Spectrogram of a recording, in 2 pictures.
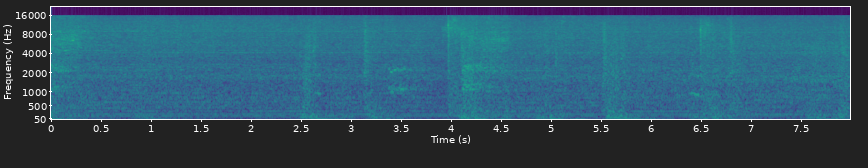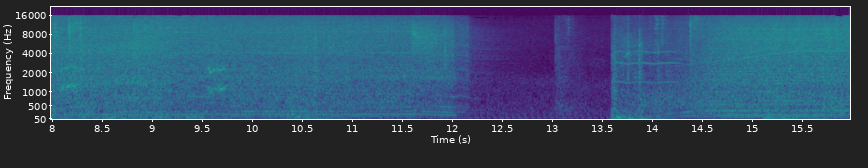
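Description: A car engine drones steadily, rising and falling as it speeds along.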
